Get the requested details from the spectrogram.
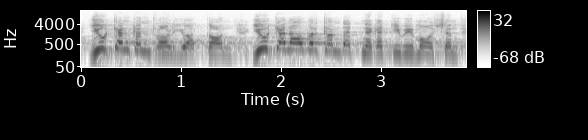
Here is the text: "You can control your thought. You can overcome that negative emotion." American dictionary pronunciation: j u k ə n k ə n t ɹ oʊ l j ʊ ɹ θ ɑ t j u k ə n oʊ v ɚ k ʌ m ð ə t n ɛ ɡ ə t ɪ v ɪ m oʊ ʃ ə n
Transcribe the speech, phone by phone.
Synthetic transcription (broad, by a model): j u k ə n k ə n t ɹ oʊ l j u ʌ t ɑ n j u k ə n oʊ v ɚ k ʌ m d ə t n ɛ ɡ ə t ɪ v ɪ m oʊ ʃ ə n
